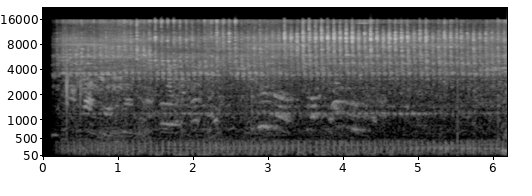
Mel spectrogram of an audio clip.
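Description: Outdoor night ambience: a steady rumble of wind buffeting the microphone, with faint distant voices and a fast, steady high-pitched chirring.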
